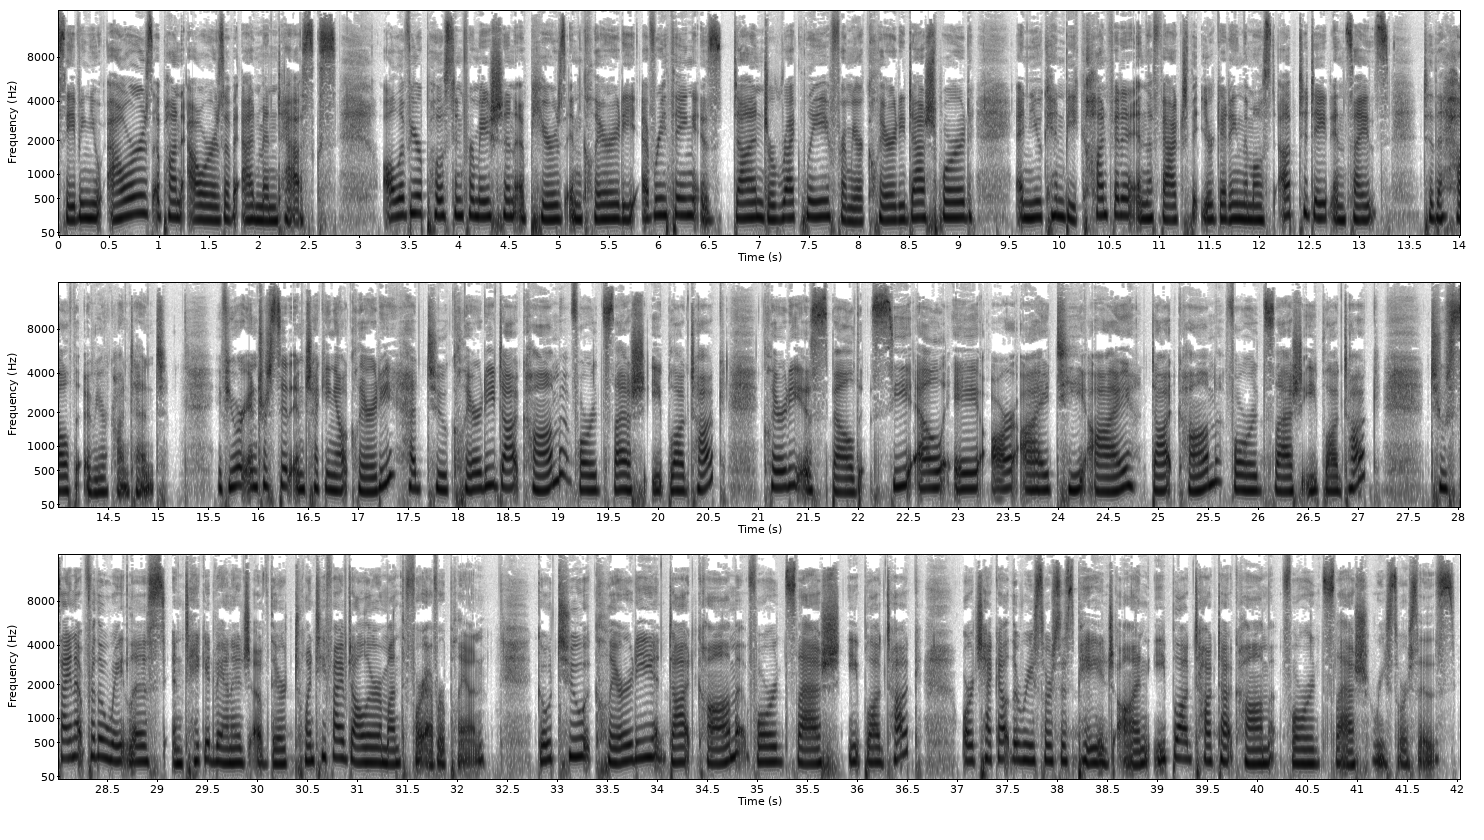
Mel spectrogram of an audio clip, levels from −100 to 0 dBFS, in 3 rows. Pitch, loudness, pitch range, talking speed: 220 Hz, -10 LUFS, 205-245 Hz, 155 wpm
